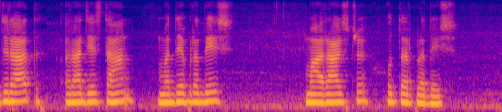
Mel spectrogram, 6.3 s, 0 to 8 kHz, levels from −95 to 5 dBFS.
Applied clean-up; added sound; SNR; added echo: none; none; none; none.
